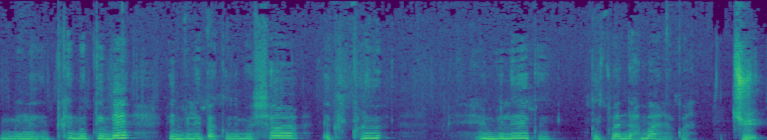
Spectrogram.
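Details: Young woman born deaf, using hearing aids since birth and recently new hearing aids, speaking French orally while lip-reading; finding: deaf speech (congenital hearing loss).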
